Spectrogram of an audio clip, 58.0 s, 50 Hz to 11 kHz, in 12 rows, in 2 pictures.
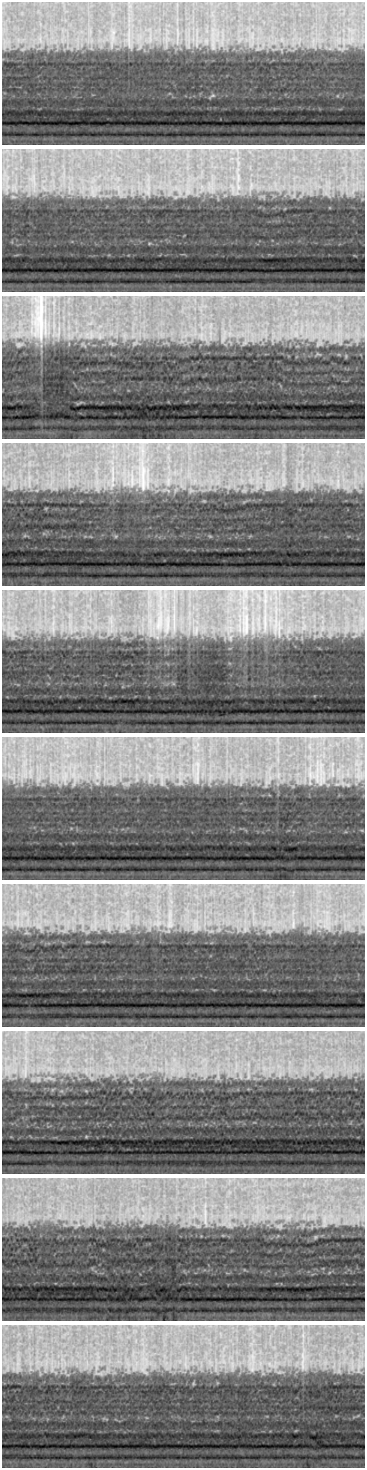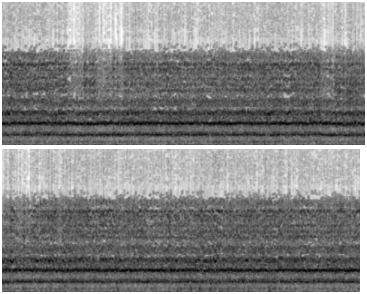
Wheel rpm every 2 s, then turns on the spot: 230, 230, 230, 230, 230, 230, 220, 220, 230, 230, 230, 220, 240, 230, 230, 230, 230, 220, 210, 210, 220, 220, 230, 230, 230, 230, 230, 240, 230.
none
